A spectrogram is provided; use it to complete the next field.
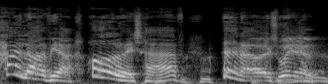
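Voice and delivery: put-on mock Irish accent. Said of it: "I can only do a perfect Irish accent".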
